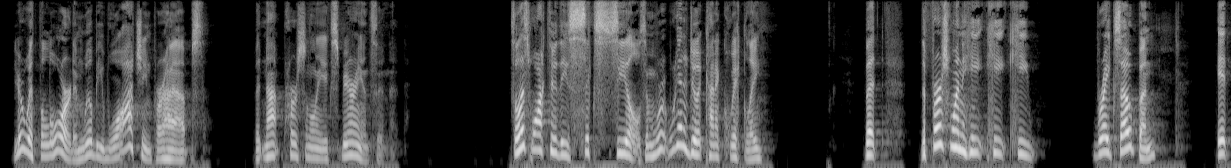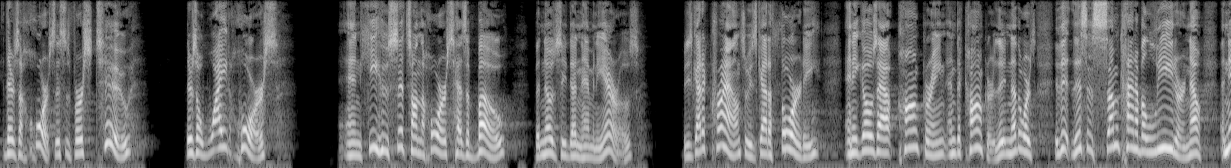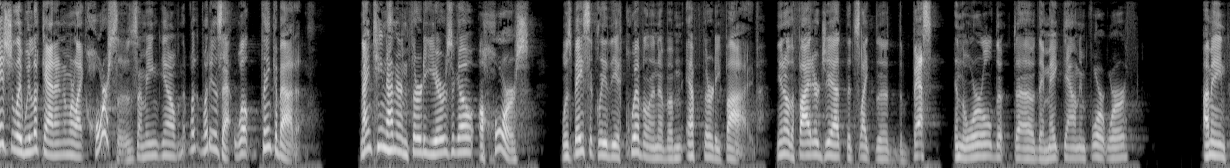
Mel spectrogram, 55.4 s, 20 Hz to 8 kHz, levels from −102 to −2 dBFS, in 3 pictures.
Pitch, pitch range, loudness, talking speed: 180 Hz, 150-220 Hz, -22 LUFS, 170 wpm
